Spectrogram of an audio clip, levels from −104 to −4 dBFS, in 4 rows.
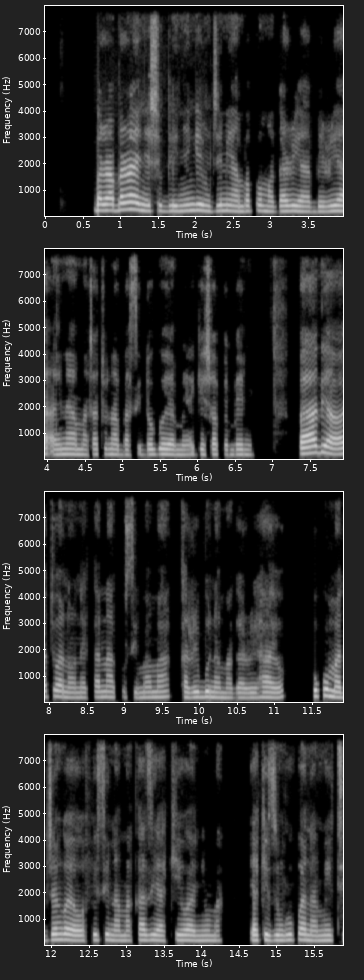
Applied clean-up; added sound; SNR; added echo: none; none; none; none.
